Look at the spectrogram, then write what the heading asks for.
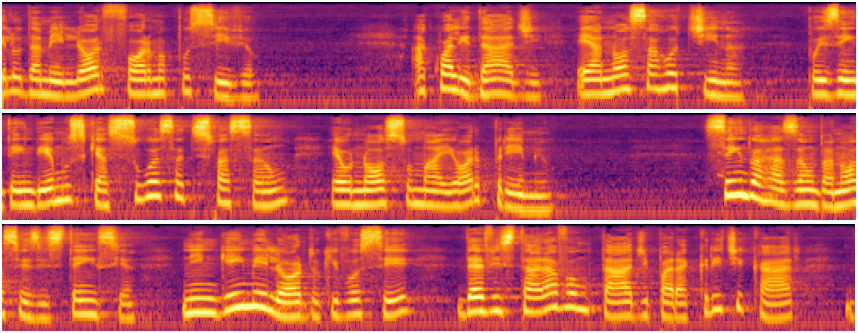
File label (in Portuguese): AGRADECIMENTO AO CLIENTE - F, Só Voz; fem; Telemensagens 2017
